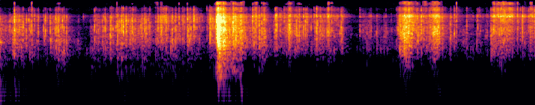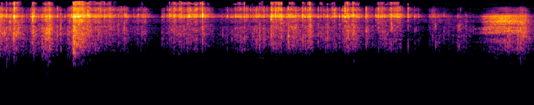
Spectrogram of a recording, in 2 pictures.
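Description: Plastic packets of crystal diamond-painting diamonds crinkle and tear open up close, with sharp rustling bursts and softer crumpling over several seconds and no talking.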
